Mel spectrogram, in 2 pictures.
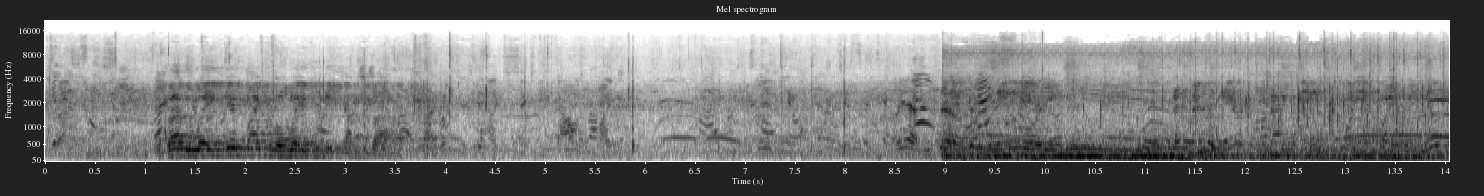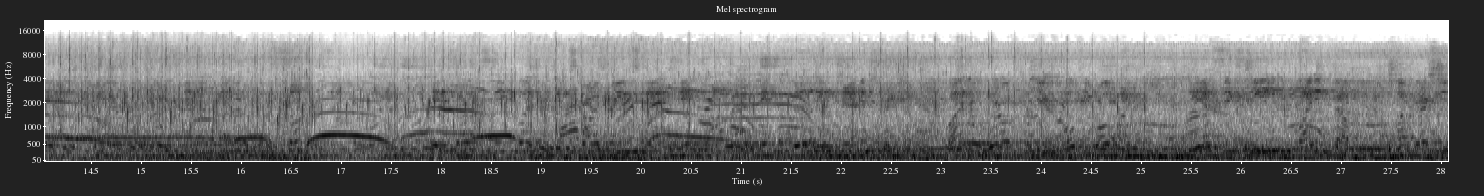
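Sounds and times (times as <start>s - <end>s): crowd voices chattering: 0.0s - 28.0s
plane engine idling: 9.0s - 28.0s.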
